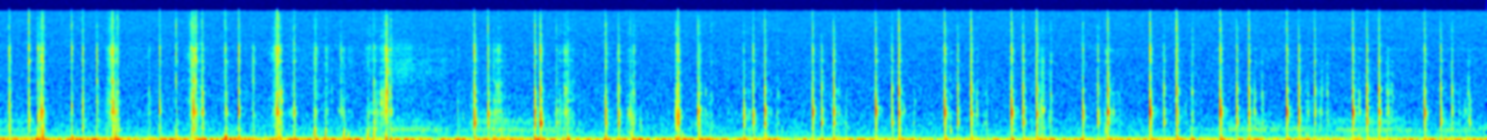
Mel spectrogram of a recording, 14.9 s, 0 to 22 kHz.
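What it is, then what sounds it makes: Cardboard gift box tapped. A long, hollow, rectangular cardboard gift box is tapped rapidly with fingernails and fingertips. It produces a steady patter of dozens of short, dry clicks and soft knocks with a hollow tone around 830 Hz, each dying away almost instantly, with faint scratchy brushing between the taps.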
